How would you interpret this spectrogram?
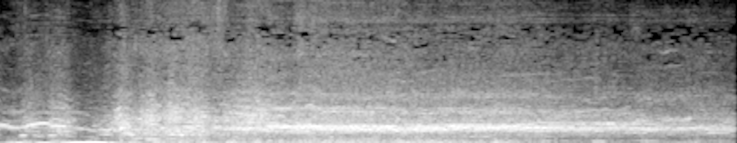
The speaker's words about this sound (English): Just a week later, Vlad posted a video on Facebook that somebody had recorded of a whole crowd of kids in Haiti singing his line.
